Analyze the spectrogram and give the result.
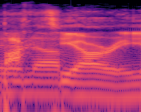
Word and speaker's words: Bakhtiari: What was it, Bakhtiari? Did I say that right? As an offensive lineman. – Bakhtiari, yep.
